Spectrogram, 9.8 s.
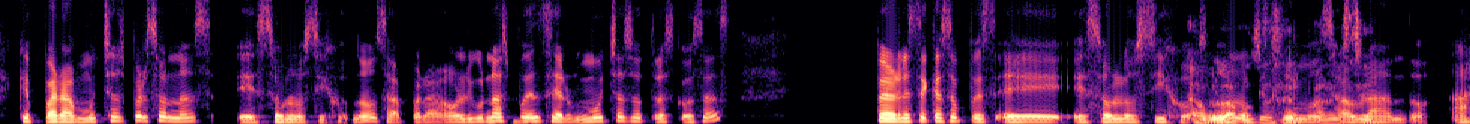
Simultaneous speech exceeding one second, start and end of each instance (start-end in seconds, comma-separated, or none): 7.9-9.2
